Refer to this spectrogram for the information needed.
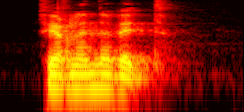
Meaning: to commute, to shuttle (to go back and forth between two places)
- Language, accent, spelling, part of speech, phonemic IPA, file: French, France, faire la navette, verb, /fɛʁ la na.vɛt/, LL-Q150 (fra)-faire la navette.wav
